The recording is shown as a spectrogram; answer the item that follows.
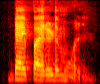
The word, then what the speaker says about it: dipyridamole: So this will tell us about the drug, which is this P is silent, DIY red amol, dipyridamole. So friends, in the other video we will cover the nitrates and the beta blockers.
